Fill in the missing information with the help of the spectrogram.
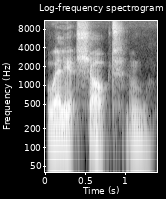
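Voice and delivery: ordinary talk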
